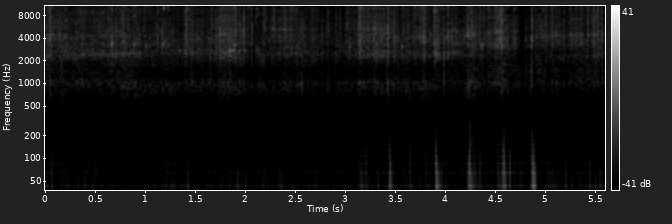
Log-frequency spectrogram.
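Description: A long, hollow, painted wooden or bamboo rain stick is tilted diagonally so its internal filling pours through it. It makes a steady, bright, hissing rattle of tiny patters that swells and fades slightly, with a few faint low taps near the end.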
